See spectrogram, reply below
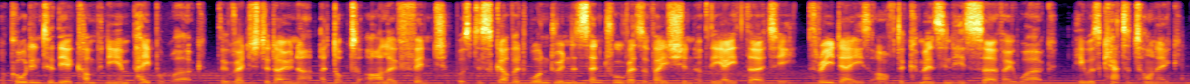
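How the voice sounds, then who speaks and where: Guy playing a grave investigator narrating a case log, lowish voice, music under it, formal and measured. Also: lightly acted. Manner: formal, measured, matter-of-fact. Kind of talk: scripted documentary narration.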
